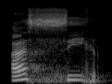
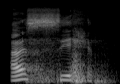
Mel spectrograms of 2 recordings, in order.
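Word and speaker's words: السحر: Jadi cara bacanya tipis. As-sihr. As-sihr. As-sihr. As-sihr. Nah, jadi bermain di belakang gigi kita. Jangan dibantu dengan bibir.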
